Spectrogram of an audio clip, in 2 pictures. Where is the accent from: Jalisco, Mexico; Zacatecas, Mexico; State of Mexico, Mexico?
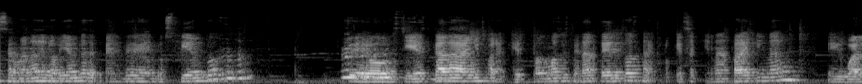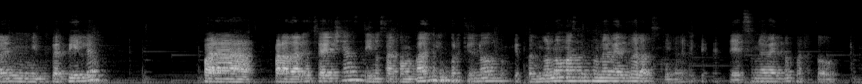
Zacatecas, Mexico; Huanusco; mis papás tuvieron que salir de mi pueblo. Se fue toda mi familia, yo me quedé solo viviendo en Guanusco.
